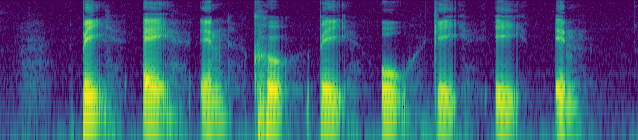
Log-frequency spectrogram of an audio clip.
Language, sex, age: Danish, male, 21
